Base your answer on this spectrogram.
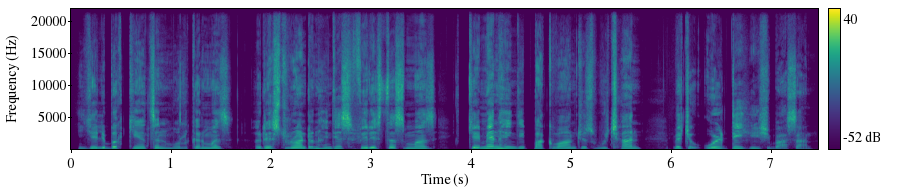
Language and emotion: Kashmiri, disgusted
